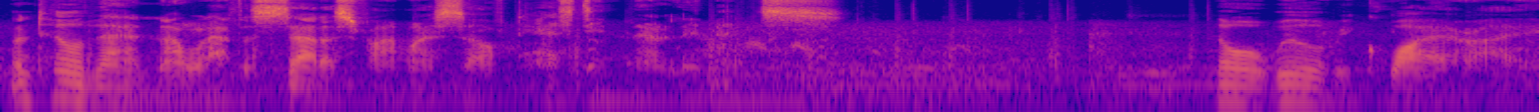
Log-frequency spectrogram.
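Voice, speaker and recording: A man voicing a haughty, scheming fledgling vampire in a video game roleplay, breathy and near-whispered, musing to himself in pompous, disdainful language. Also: low voice, expressive, a little slow, background noise. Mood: musing, hungry. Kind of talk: in-character roleplay monologue over a video game.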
